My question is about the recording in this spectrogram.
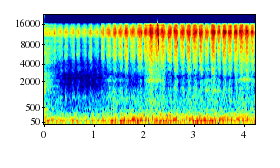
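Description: Blue colored pencil shading on paper: a soft, steady scratching made of quick back-and-forth strokes.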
